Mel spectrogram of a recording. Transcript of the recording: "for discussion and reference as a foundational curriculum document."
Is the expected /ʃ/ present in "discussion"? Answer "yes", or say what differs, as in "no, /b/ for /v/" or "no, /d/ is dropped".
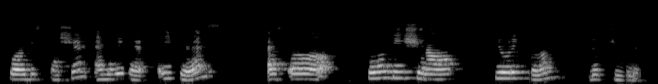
yes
